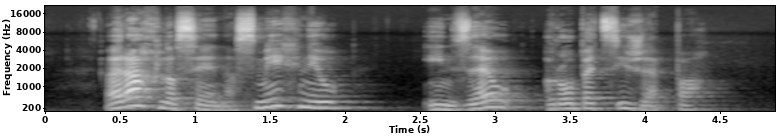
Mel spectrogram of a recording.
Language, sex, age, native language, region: Slovenian, female, 50-59, Slovenian, Carinthia region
